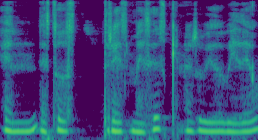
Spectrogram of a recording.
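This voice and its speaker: In a monotone, flat delivery, this woman holds a medium pitch. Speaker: ASMR creator. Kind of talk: casual talk to camera.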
